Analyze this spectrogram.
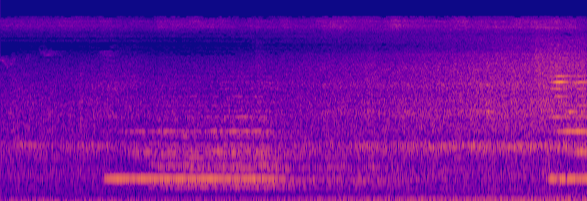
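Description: A train horn blares in long blasts.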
